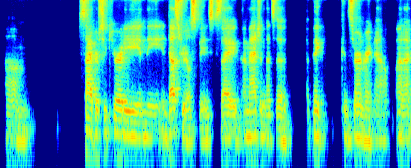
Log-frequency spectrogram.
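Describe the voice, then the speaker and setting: A man with a very low, deep voice hosting a podcast interview. He talks in an upbeat, affirming way as he steers the conversation. The room around him sounds echoey. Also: sharp tone. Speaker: podcast host.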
